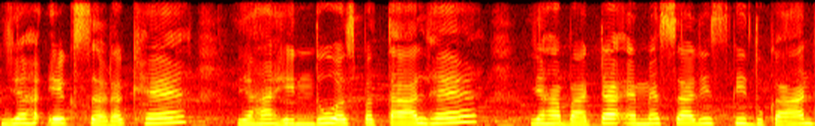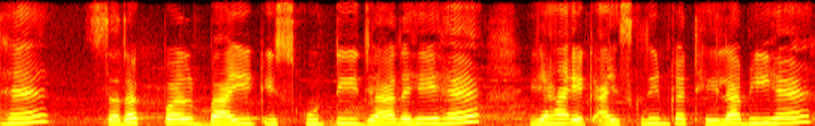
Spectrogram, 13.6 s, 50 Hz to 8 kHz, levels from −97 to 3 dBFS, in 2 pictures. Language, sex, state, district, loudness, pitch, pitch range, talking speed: Hindi, female, Bihar, Gopalganj, -16 LUFS, 265 Hz, 245-280 Hz, 130 wpm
